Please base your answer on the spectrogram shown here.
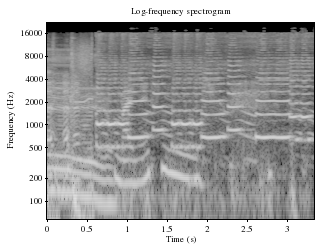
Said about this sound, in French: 12 titres club légendaires totalement interprétés avec des klaxons de voitures.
